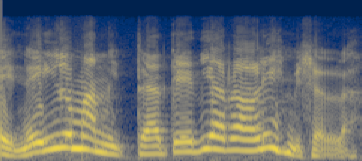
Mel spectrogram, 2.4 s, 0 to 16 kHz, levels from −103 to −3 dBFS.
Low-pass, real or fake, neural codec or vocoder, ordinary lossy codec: 10.8 kHz; real; none; none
